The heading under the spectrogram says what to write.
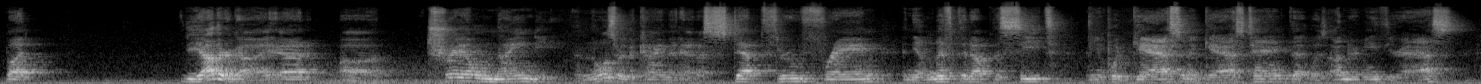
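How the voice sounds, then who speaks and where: A man's voice: medium pitch, slow pace. A middle-aged man casually telling a story in a colloquial, crude, joking way, recorded in a garage on a camera several feet away. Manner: colloquial, crude humor, chuckles as he tells it. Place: garage workshop, indoors. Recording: echoey, distant camera mic with faint noise.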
